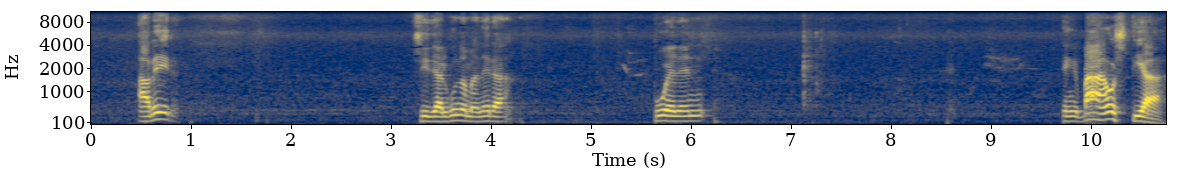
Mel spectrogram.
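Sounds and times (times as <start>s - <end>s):
speech: 0.5s - 1.0s, 3.3s - 4.3s, 5.6s - 6.4s, 9.7s - 10.7s
faint cat meowing: 8.9s - 9.5s.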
